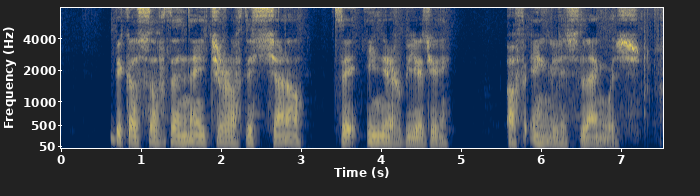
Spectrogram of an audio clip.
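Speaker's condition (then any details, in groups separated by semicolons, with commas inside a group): ALS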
